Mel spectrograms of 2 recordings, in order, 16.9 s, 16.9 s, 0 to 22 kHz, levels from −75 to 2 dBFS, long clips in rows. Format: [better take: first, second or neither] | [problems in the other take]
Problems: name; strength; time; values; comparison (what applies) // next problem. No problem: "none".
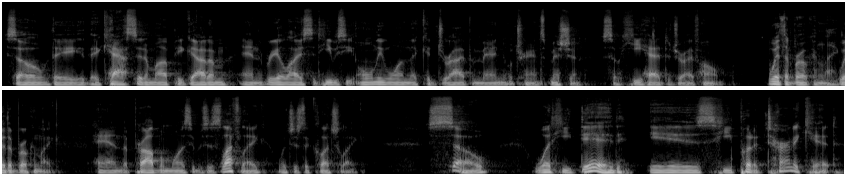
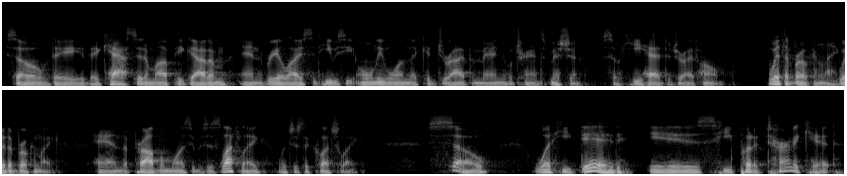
first | muffled; very; fading above 2.5 kHz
